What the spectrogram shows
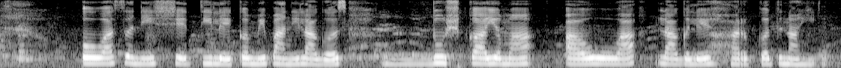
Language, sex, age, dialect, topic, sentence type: Marathi, female, 18-24, Northern Konkan, agriculture, statement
